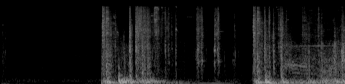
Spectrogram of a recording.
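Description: A sniper rifle fires a loud shot.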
